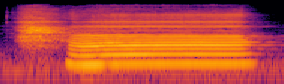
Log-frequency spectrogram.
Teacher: ہا کی آواز حلق کے درمیانی حصے سے ادا ہوتی ہے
